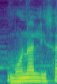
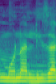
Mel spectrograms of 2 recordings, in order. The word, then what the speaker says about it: Mona Lisa: मोना लीसा कहता है कोई इसे मोना लीजा कहता है लेकिन इटालियन में इसकी करेक्ट प्रोनंसिएशन है मोना लीसा जिसका इंग्लिश ट्रांसलेशन होता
